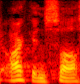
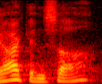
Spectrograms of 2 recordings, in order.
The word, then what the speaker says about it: Arkansas: You don't say Arkansas, do you? You say Arkansas.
